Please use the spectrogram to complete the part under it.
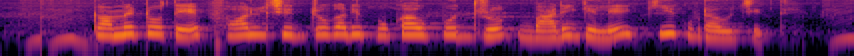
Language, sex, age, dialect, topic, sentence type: Bengali, female, 18-24, Rajbangshi, agriculture, question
